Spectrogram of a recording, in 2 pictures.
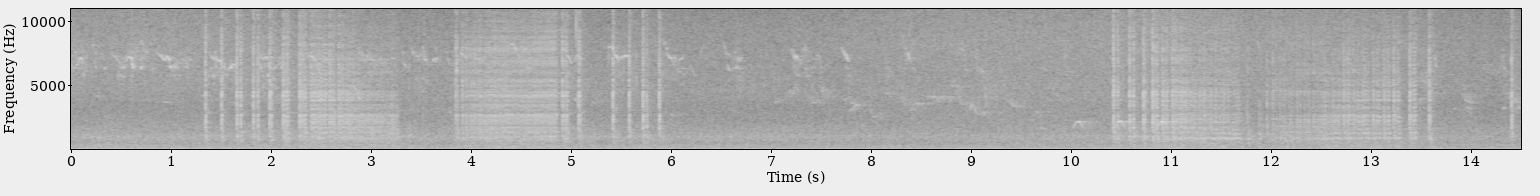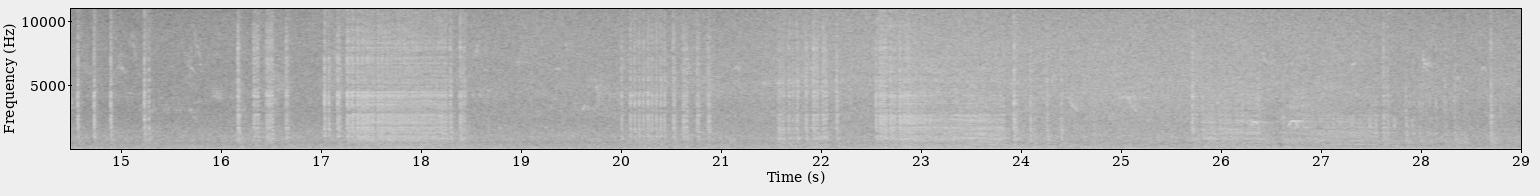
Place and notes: {
  "title": "Lithuania, Utena, wind and tree",
  "date": "2013-05-27 16:00:00",
  "latitude": "55.51",
  "longitude": "25.60",
  "altitude": "102",
  "timezone": "Europe/Vilnius"
}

